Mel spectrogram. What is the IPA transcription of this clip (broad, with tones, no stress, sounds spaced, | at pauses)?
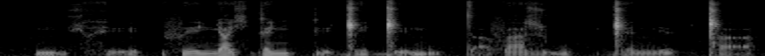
ɲ ṵ˨ ç h ḛ˨ | f e˦ ɲ a˦ ç ɡ ɛ˦ ɲ kː ḛ˨ ɡ͡ǁ e˦ ɡ͡ǁ ḛ˦ m ṵ˨ tː a̰˨ f a˦ ɮ ṵ˦ | ɡ͡ǁ ɛ˨ nː ɪ˨ | ǁ a̰˨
